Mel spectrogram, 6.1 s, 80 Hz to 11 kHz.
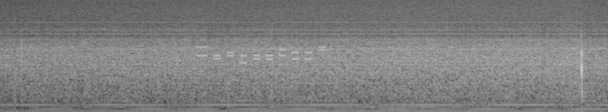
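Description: Open radio channel on the Apollo 11 air-to-ground link: steady static hiss over a low mains-type hum between transmissions, with a brief click near the end.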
